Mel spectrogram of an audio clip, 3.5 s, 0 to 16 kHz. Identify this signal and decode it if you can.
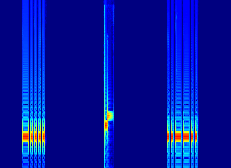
Morse code, heard as a keyed tone, about 41 wpm, 700 Hz. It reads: 6 ?
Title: Single Character (Letter:Number:Punctuation:Prosign) Alt 40wpm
